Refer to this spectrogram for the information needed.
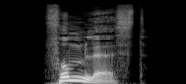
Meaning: second-person singular subjunctive I of fummeln
- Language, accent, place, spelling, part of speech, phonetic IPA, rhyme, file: German, Germany, Berlin, fummlest, verb, [ˈfʊmləst], -ʊmləst, De-fummlest.ogg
